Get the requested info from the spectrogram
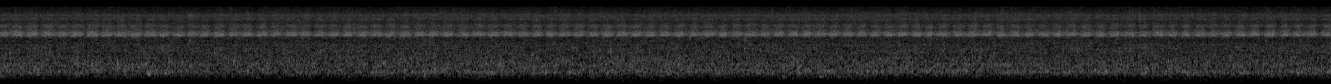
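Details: Singing cicadas keep up a steady, high, hissing buzz over the rushing roar of a mountain river in Valencia, Spain.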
